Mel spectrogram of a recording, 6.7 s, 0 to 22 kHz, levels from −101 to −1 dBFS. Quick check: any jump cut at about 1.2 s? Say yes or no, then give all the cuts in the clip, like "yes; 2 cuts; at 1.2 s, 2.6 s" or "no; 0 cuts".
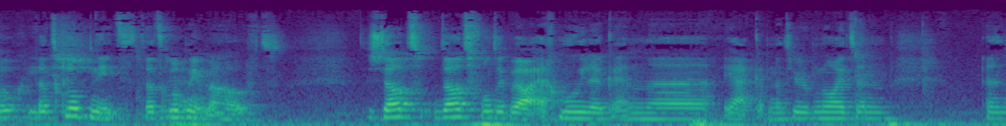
no; 0 cuts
